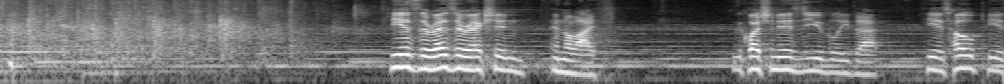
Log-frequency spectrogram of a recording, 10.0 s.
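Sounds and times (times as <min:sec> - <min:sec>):
audience clapping: 0:00.0 - 0:04.0
speech: 0:03.9 - 0:06.2, 0:07.3 - 0:10.0.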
